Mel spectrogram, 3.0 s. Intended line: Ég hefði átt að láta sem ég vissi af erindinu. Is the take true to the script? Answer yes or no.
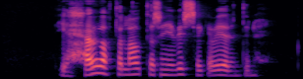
no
